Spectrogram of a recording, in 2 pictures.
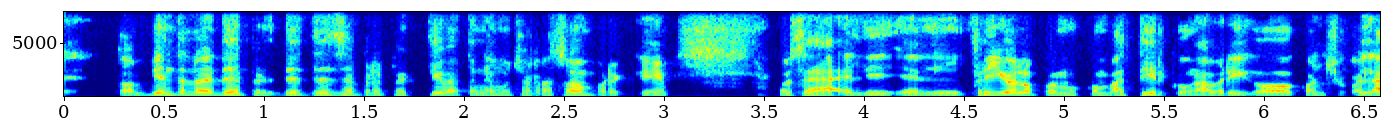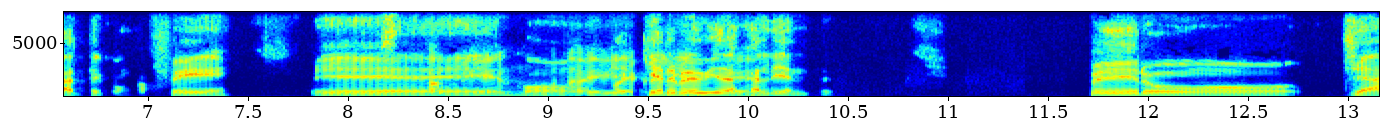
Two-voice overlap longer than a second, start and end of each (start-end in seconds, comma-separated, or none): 8.0-10.1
